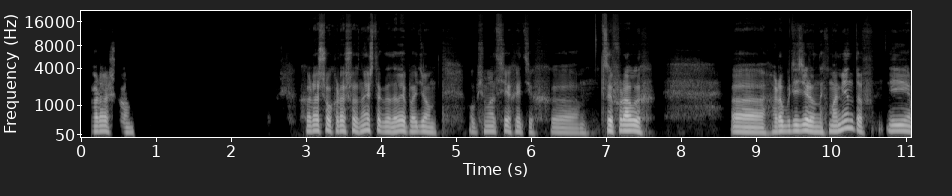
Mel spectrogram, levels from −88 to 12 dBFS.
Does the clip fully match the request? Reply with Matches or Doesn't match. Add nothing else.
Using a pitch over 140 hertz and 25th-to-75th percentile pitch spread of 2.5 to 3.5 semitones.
Doesn't match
